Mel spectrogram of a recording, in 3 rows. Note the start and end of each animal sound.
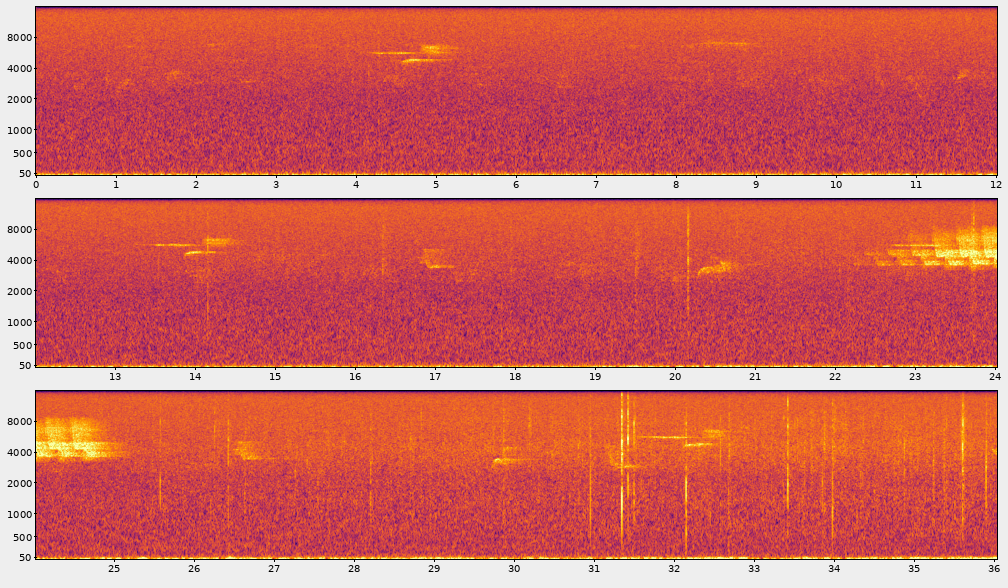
[4.03, 5.29] Black-throated Green Warbler (Setophaga virens)
[7.99, 9.01] Black-capped Chickadee (Poecile atricapillus)
[13.28, 14.55] Black-throated Green Warbler (Setophaga virens)
[16.74, 36.04] Red-eyed Vireo (Vireo olivaceus)
[22.39, 25.15] Ovenbird (Seiurus aurocapilla)
[31.52, 32.76] Black-throated Green Warbler (Setophaga virens)

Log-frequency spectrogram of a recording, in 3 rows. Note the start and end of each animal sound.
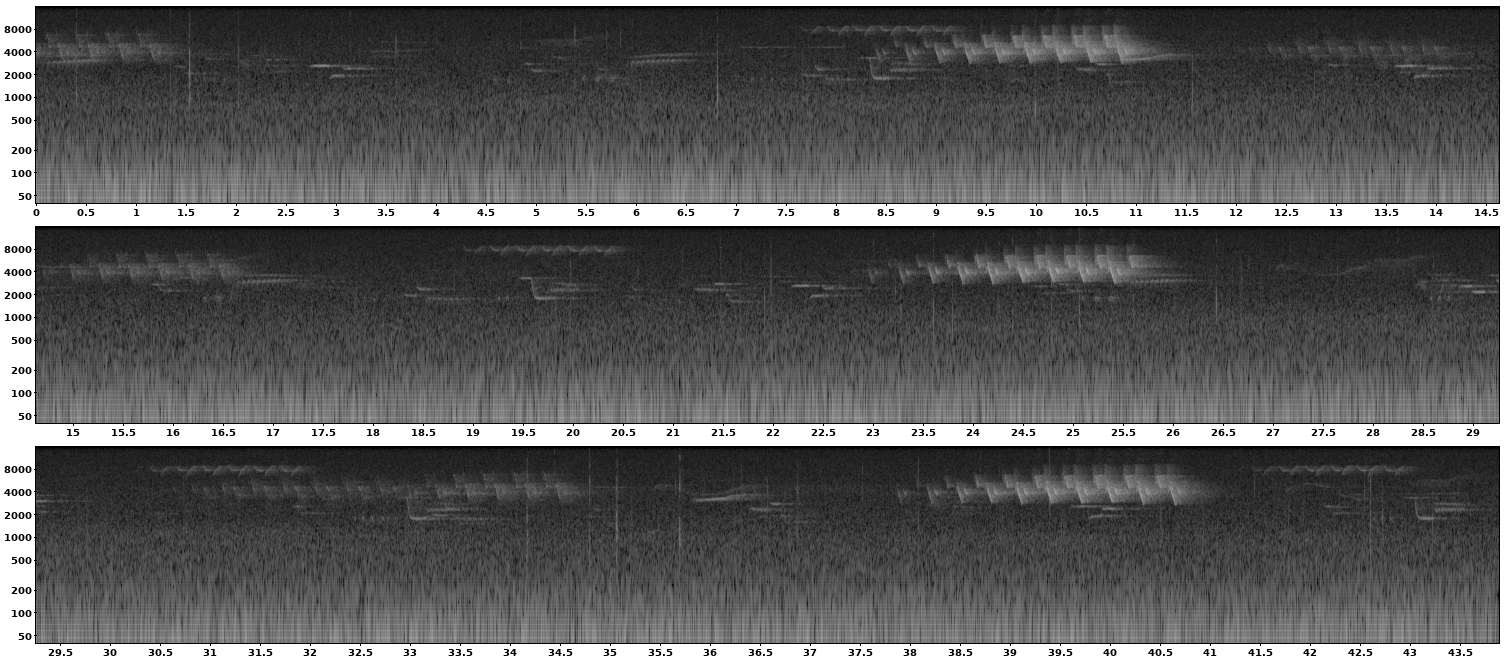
[0.00, 0.86] Wood Thrush (Hylocichla mustelina)
[0.00, 1.45] Ovenbird (Seiurus aurocapilla)
[1.43, 3.62] Wood Thrush (Hylocichla mustelina)
[4.53, 6.82] Wood Thrush (Hylocichla mustelina)
[4.61, 5.77] Black-throated Blue Warbler (Setophaga caerulescens)
[6.44, 8.25] White-throated Sparrow (Zonotrichia albicollis)
[7.09, 9.09] Wood Thrush (Hylocichla mustelina)
[7.51, 9.27] Black-and-white Warbler (Mniotilta varia)
[7.95, 11.12] Ovenbird (Seiurus aurocapilla)
[10.30, 11.53] Wood Thrush (Hylocichla mustelina)
[11.85, 14.21] Ovenbird (Seiurus aurocapilla)
[12.56, 14.32] Wood Thrush (Hylocichla mustelina)
[14.40, 16.34] White-throated Sparrow (Zonotrichia albicollis)
[14.65, 16.63] Ovenbird (Seiurus aurocapilla)
[15.42, 17.35] Wood Thrush (Hylocichla mustelina)
[18.19, 20.27] Wood Thrush (Hylocichla mustelina)
[18.74, 20.64] Black-and-white Warbler (Mniotilta varia)
[21.20, 21.73] Wood Thrush (Hylocichla mustelina)
[22.11, 22.87] Wood Thrush (Hylocichla mustelina)
[22.90, 25.95] Ovenbird (Seiurus aurocapilla)
[24.53, 26.34] Wood Thrush (Hylocichla mustelina)
[26.98, 27.99] Eastern Wood-Pewee (Contopus virens)
[27.72, 28.66] Black-throated Blue Warbler (Setophaga caerulescens)
[28.58, 29.60] Wood Thrush (Hylocichla mustelina)
[30.17, 32.09] Black-and-white Warbler (Mniotilta varia)
[30.68, 34.79] Ovenbird (Seiurus aurocapilla)
[31.66, 33.95] Wood Thrush (Hylocichla mustelina)
[34.58, 35.33] White-throated Sparrow (Zonotrichia albicollis)
[35.32, 36.63] Eastern Wood-Pewee (Contopus virens)
[35.54, 37.06] Wood Thrush (Hylocichla mustelina)
[37.53, 40.95] Ovenbird (Seiurus aurocapilla)
[39.48, 40.35] Wood Thrush (Hylocichla mustelina)
[41.32, 43.16] Black-and-white Warbler (Mniotilta varia)
[41.58, 42.65] Eastern Wood-Pewee (Contopus virens)
[41.93, 42.51] Wood Thrush (Hylocichla mustelina)
[42.92, 43.89] Wood Thrush (Hylocichla mustelina)

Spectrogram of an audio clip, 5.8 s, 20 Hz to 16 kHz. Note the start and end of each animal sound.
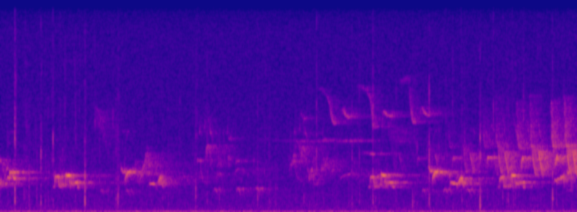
[0.00, 1.66] American Robin (Turdus migratorius)
[0.00, 5.77] Red-eyed Vireo (Vireo olivaceus)
[1.92, 2.74] American Robin (Turdus migratorius)
[2.99, 4.42] Blackburnian Warbler (Setophaga fusca)
[3.38, 5.77] American Robin (Turdus migratorius)
[4.61, 5.77] Ovenbird (Seiurus aurocapilla)

